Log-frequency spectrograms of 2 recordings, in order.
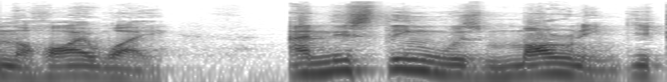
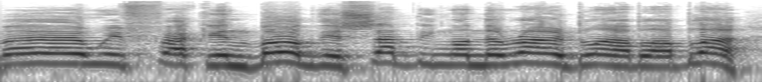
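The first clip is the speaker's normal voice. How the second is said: high, accented mock excuse-making; raised-pitch stepdad impression; stepdad explaining himself; 8 semitones higher than usual. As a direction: imitate a drunk Hungarian fobbing someone off. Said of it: "John's trying to explain to him".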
